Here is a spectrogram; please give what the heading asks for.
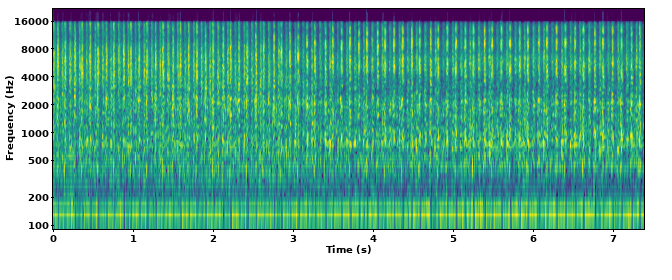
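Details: New diesel engine for a T62 tank, first start attempts after oil pumped in: turns over with steady fast chugging but never settles into a run; stubborn hard starting, later started using starting fuel for heat.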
